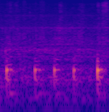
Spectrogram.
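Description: Short scratchy writing strokes on a board come in a steady series of about five distinct, evenly spaced marks, fairly close and quiet, with no one talking.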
